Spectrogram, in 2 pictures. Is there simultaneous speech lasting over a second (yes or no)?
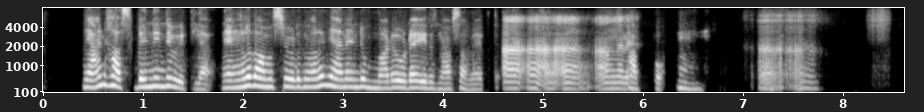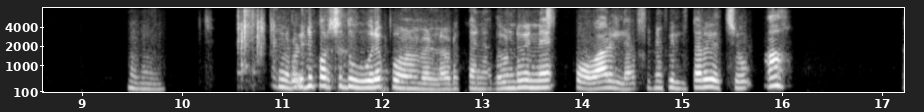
no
